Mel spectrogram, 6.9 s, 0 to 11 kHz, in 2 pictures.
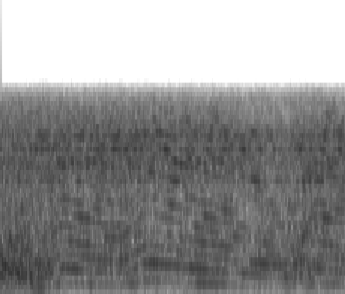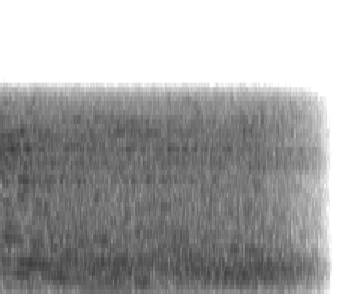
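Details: Burrell racing kart with Miami 125cc air-cooled two-stroke, sat for years, now cleaned, carburetor rebuilt, new fuel tank; crisp note rising and falling cleanly with throttle blips, then dying away; running healthy.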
